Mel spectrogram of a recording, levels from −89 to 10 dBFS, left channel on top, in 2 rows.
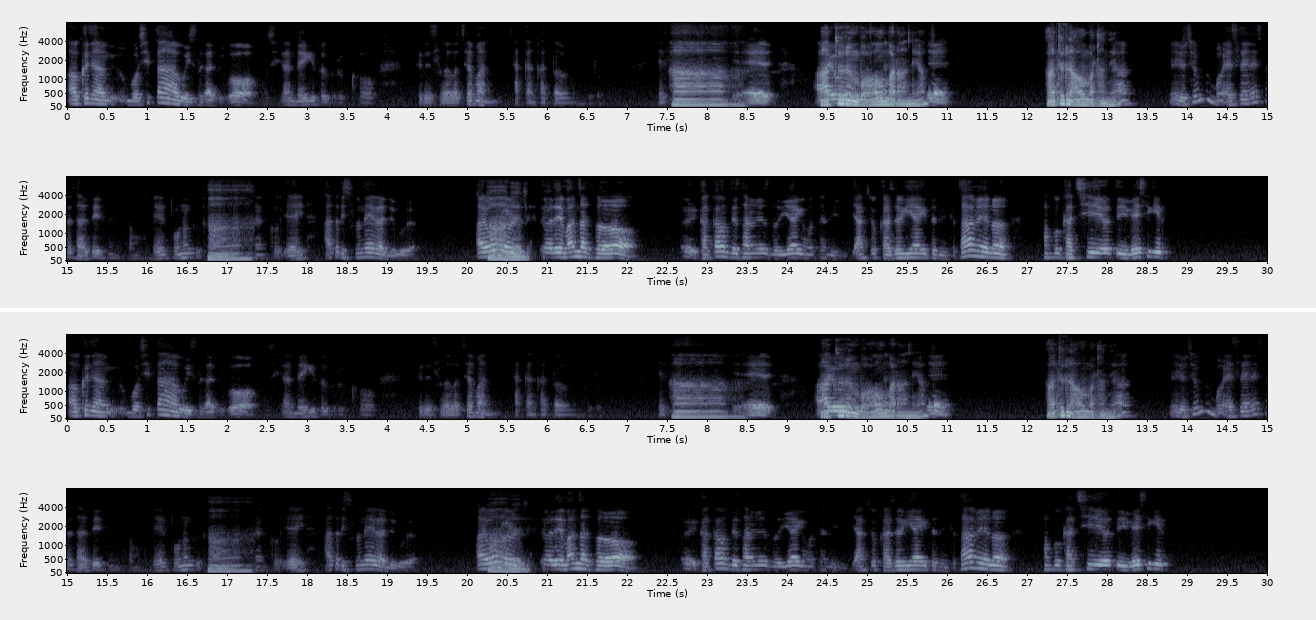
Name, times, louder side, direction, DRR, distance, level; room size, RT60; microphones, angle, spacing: voice 1, 0.0-2.3 2.7-3.3 3.7-3.8 4.4-5.4 5.7-6.4 7.4-7.5 8.3-8.8 9.4-10.4 10.7-11.0 12.3-12.5 12.9-13.3 13.8-16.6 17.3-18.0 18.2-19.3 20.1-22.1 22.7-26.8 27.2-28.7, left 2 dB, 80° left, 0.9 m, -34 dB
voice 2, 7.5-8.5 9.4-10.8 12.2-13.2 16.8-17.3 20.3-20.7, left 5 dB, 55° left, 0.3 m, -28 dB
4.7 x 3.8 x 2.5 m
head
